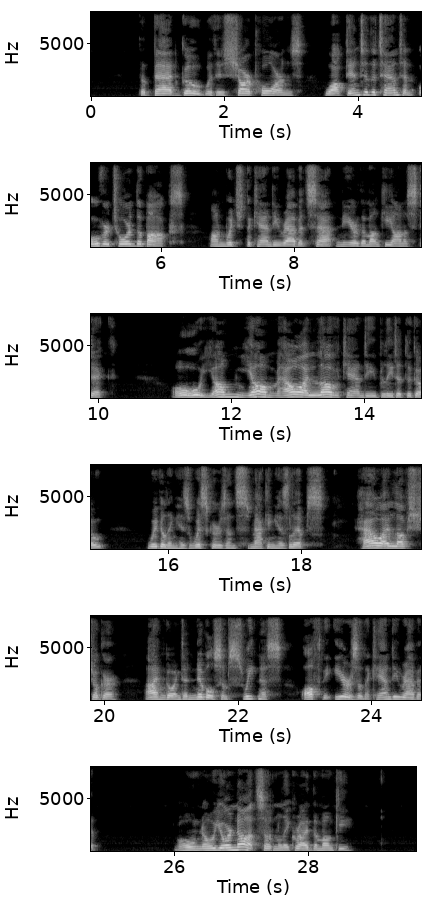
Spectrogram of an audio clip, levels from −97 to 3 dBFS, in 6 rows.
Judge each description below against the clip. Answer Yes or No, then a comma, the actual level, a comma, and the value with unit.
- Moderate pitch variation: Yes, average, 3.4 semitones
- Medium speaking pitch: Yes, medium, 175 Hz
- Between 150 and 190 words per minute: No, average, 140 wpm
